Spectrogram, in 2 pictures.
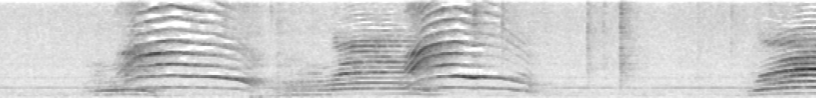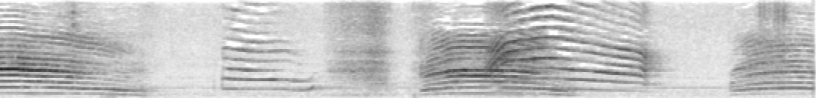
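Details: Young Scottish Fold crying to be let outside, indoors: loud, rapid high meows with bright harmonics, some rising then falling, about every second, with brief pauses between bursts and a low constant hum beneath.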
